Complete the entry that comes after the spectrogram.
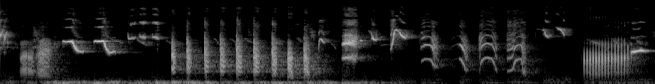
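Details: Javan myna call used as a decoy, with a female calling a male: harsh squawks, then a fast rattling series of buzzy notes, then looping whistled notes rising and falling, ending with a short burred phrase.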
